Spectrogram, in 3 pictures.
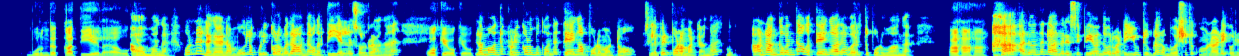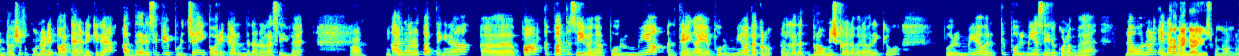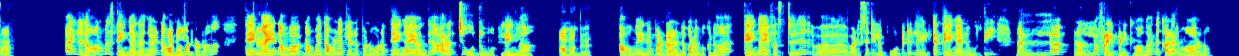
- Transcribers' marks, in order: chuckle; breath; in English: "ப்ரௌனிஷ் கலர்ல"; in English: "நார்மல்"
- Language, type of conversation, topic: Tamil, podcast, வீட்டில் அவசரமாக இருக்கும் போது விரைவாகவும் சுவையாகவும் உணவு சமைக்க என்னென்ன உத்திகள் பயன்படும்?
